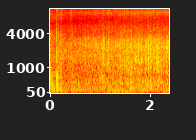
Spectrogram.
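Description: Steady rain falls on a grassy farm field and patters on an umbrella overhead, a dense even hiss that runs unbroken throughout, fairly loud and close, with nobody speaking.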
